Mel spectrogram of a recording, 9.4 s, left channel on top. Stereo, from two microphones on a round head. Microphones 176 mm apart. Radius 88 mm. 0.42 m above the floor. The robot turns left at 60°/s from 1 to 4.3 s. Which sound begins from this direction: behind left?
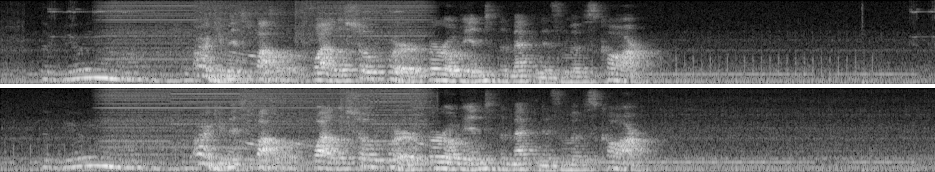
A woman speaking, at 1.9 s.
